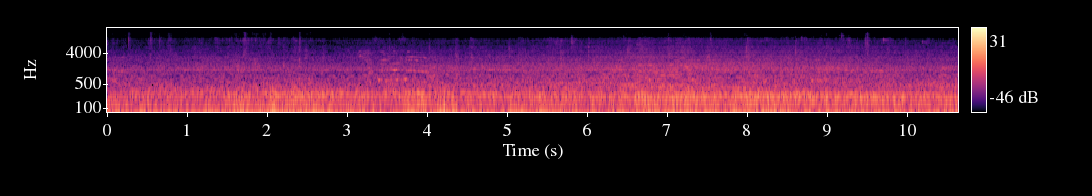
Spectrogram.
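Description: Busy wet city street ambience: a steady wash of traffic and road noise, with faint voices in the background.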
